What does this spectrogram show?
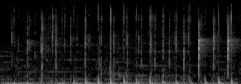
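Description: A squirrel applause sound effect, played as a birthday greeting: a quick, steady patter of tiny, sharp claps, crisp and fairly even in rhythm, running for a couple of seconds with no talking over it.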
